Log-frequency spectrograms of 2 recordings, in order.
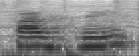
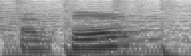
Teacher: Nós encontramos a supressão do R pós-vocálico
